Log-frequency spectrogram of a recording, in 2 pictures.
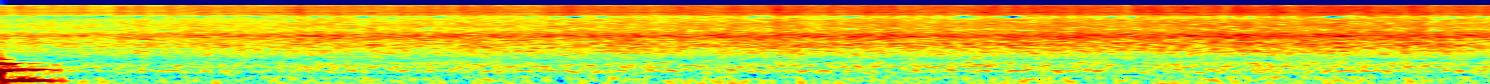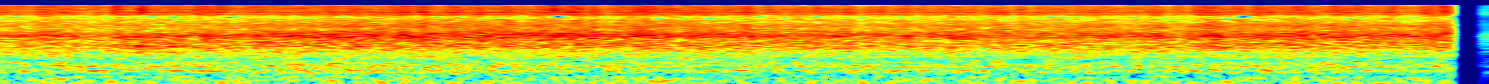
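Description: Heavy typhoon rain pours down in Bicol, a dense, steady hiss of rainfall that holds constant and loud throughout, with no voices.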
